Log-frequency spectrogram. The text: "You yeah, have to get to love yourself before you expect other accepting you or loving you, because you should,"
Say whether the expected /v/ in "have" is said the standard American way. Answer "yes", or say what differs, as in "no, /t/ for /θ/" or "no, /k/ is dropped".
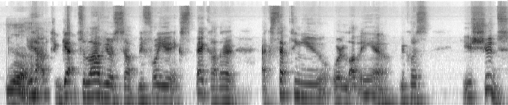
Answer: no, /f/ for /v/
